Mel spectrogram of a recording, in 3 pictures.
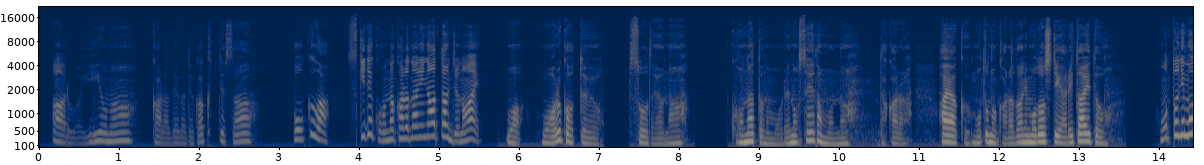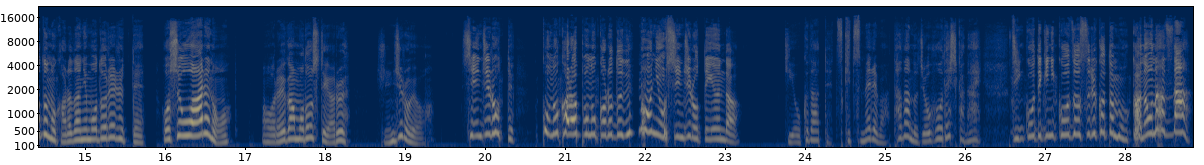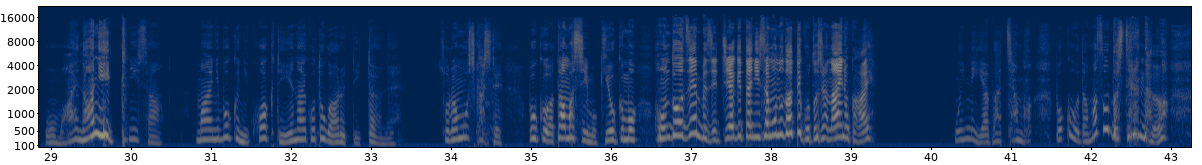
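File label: Japanese, Animation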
